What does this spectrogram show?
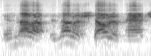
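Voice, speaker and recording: A man hosting a radio talk show with a soft voice, rambling and full of fillers and restarts. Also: sits high, fairly quick, vocal fry, rough recording.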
